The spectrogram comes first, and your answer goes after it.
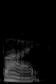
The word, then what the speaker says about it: Bay: B A Y H pronounced by because nobody can say it. Can you get closer to the mic? I apologize. Hello to everyone. My name is B. B- A Y pronounced by.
